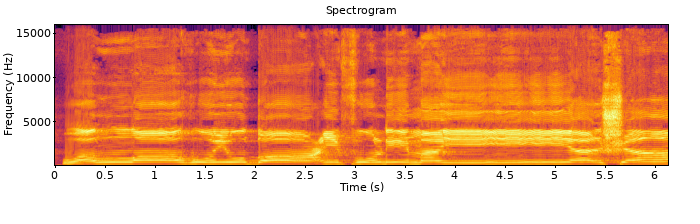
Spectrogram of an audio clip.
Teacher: Wallahu yudha'ifu liman yasha, ini panjangkan dulu, nun mati bertemu dengan ya, ini kita idghamkan, namanya idgham bi gunnah. Kemudian yasha ini panjang sekali sampai 3 alif ya, karena mat wajib itu kalau diwakafkan ini seperti mat adid lisukun yang 3 alif ya.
